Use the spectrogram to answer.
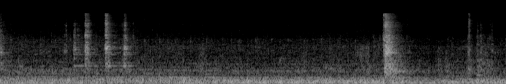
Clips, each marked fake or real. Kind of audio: real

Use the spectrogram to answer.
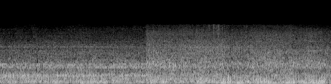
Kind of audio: fake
